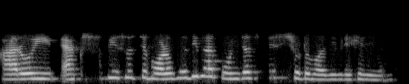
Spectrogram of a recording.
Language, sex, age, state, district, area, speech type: Bengali, female, 18-30, West Bengal, Bankura, urban, conversation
